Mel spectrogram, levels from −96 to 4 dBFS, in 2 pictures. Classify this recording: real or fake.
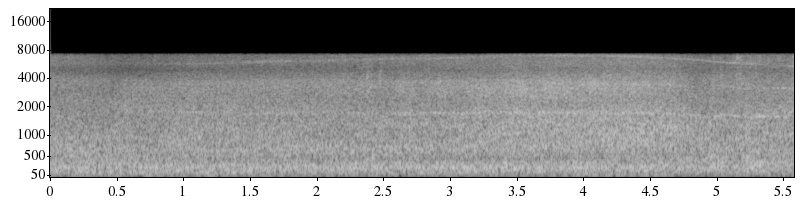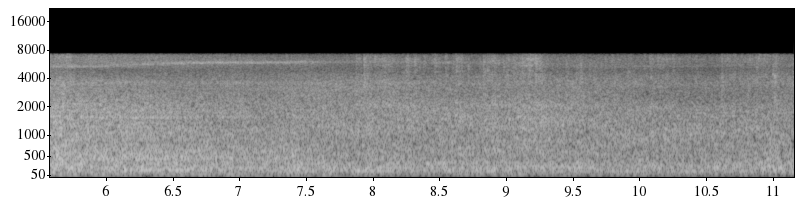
real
